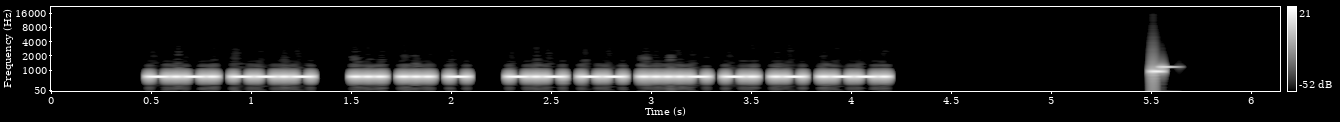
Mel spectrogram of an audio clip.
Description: Morse code, heard as a keyed tone, about 40 wpm, 700 Hz. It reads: CQ SST KM4NAP
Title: K1USN SST QSO Practice - 40wpm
